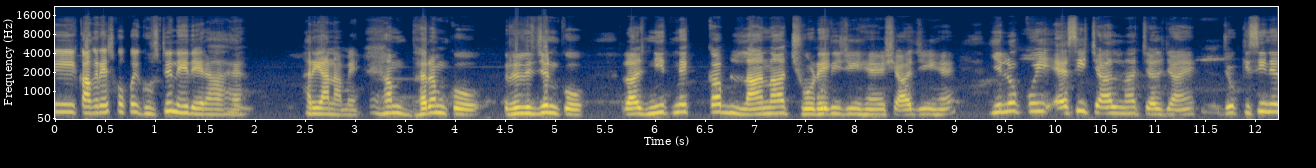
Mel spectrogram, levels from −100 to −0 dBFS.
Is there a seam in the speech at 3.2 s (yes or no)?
yes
